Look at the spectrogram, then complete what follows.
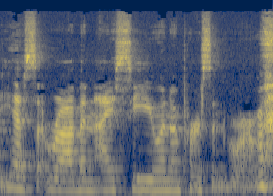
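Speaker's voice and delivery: ordinary talk, nothing marked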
